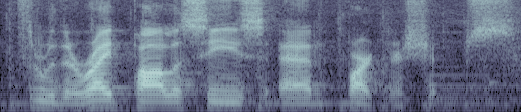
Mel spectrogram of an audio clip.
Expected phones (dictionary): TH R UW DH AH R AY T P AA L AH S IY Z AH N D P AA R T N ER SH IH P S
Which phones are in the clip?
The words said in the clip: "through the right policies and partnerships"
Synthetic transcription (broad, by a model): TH R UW DH AH R AY T P AA L AH S IY Z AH N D P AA R T N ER SH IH P S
